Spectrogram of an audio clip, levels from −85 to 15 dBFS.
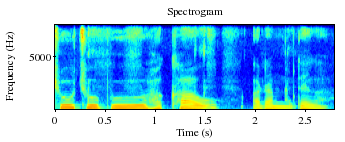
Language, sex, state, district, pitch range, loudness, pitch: Wancho, female, Arunachal Pradesh, Longding, 190-235 Hz, -16 LUFS, 215 Hz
